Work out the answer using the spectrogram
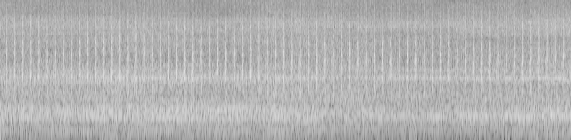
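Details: Fiat Panda engine after a cold start: a sharp, metallic, regular ticking knock, about two to three per second, over the cold idle. Many suspect the piston skirt, but this is unconfirmed.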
